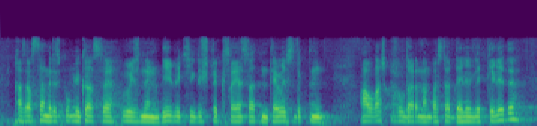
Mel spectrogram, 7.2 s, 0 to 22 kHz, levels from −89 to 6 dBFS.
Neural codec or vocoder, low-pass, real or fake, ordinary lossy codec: codec, 44.1 kHz, 2.6 kbps, DAC; 7.2 kHz; fake; none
